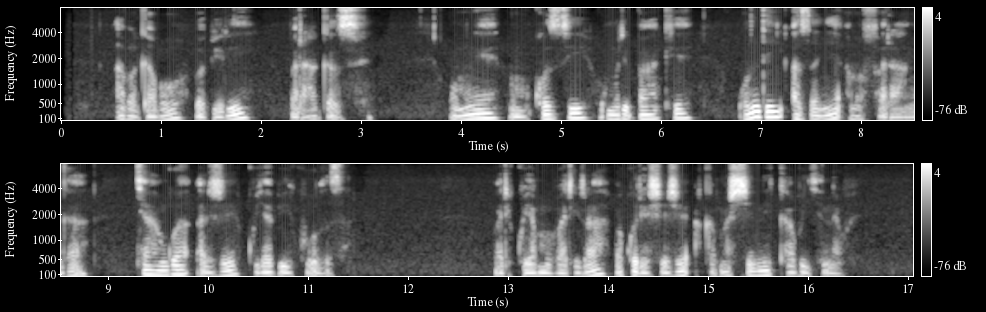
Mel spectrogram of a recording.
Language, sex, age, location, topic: Kinyarwanda, male, 18-24, Kigali, finance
